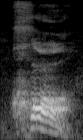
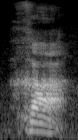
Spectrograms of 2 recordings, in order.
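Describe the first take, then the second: First: The vowel is a rounded, heavy o sound. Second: The vowel is a light, open a sound. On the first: The speaker calls it right. "This is ho" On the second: The speaker calls it wrong. "not ha"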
